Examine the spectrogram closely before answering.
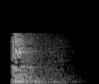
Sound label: hit, Basketball; Sports Games; BasketballPractice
